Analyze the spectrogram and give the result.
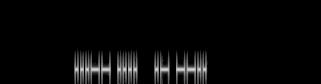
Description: Morse code, heard as a keyed tone, about 44 wpm, 700 Hz. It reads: 3H AZ
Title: Winter Field Day Exchanges Encore 45wpm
